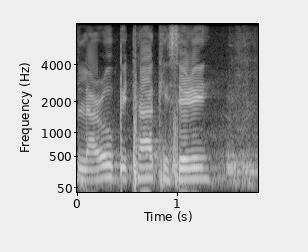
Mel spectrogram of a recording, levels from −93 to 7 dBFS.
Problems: background sounds at intervals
